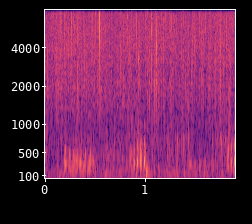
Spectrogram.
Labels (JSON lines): {"label": "biophony, damselfish", "recorder": "SoundTrap 300"}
